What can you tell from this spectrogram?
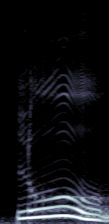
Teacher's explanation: Karena ada waw sukun yang didahului baris dhammah. Maka cara bacanya lam yang berbaris dhammah ini kita panjangkan dua harokat sama seperti huruf qaf.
